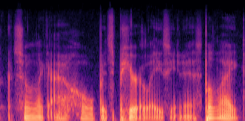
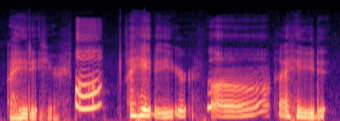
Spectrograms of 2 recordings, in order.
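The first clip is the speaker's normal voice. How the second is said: sudden fit, rising to a high shriek; 12 semitones higher, 5 dB louder than usual. Real, not acted. Let the complaint spiral up into a squealing outburst. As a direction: build from a grumble to a high, loud squeal. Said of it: "I don't know why I do that".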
